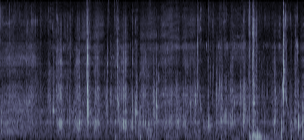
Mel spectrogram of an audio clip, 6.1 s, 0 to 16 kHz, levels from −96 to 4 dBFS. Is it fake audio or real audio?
real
